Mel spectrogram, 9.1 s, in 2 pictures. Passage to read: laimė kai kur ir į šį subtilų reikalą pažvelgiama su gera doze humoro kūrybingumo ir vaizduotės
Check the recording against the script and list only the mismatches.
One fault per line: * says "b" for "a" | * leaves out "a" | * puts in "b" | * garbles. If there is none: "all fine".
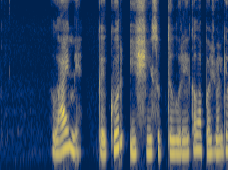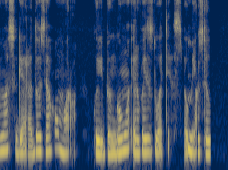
* leaves out "ir"
* garbles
